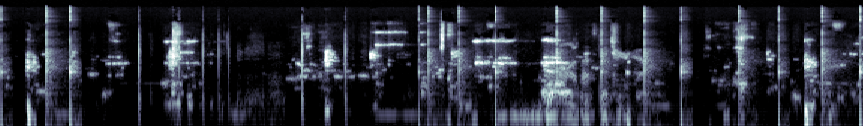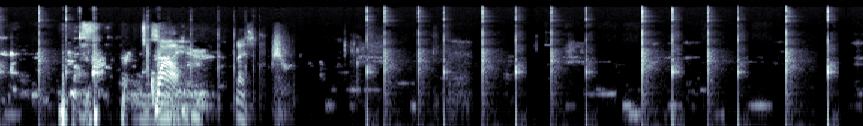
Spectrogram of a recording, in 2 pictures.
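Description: A table tennis ball bounces with sharp, quick clicks.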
